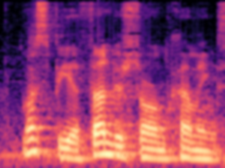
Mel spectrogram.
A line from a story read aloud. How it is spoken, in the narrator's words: said Henry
